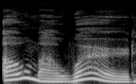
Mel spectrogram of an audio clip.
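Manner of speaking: heavy Southern accent, stretched word. Imitating the other speaker on request, in an exaggerated Southern accent. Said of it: "can we hear your southern accent? If you were going to imitate me".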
